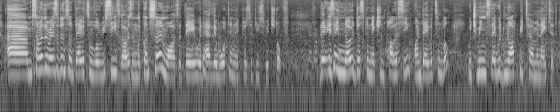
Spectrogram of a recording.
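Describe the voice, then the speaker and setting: A woman with a South African accent explains matters in a news interview. Her pitch is somewhat high, and faint outdoor and vehicle noise sits behind her. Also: darkish tone.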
